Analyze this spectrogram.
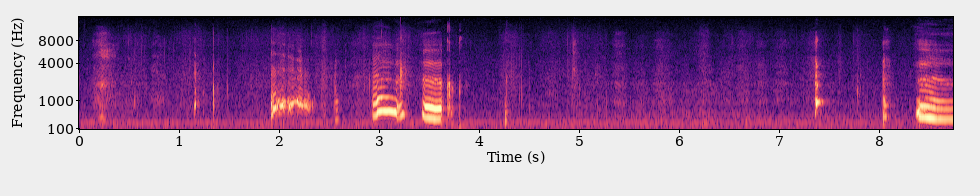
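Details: Infant's hiccups: short, sharp catches at irregular moments between the baby's babbling and squeals.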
